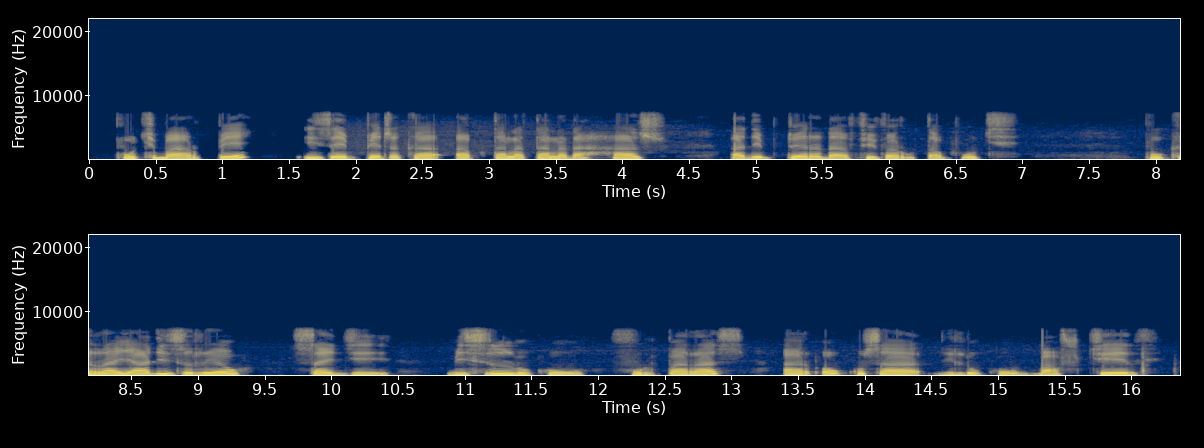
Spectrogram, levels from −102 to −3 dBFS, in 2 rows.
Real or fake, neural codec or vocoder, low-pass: real; none; 7.2 kHz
